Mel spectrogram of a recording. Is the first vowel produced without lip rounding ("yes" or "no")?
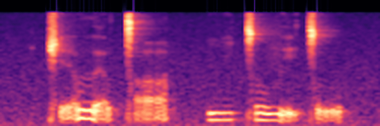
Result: yes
